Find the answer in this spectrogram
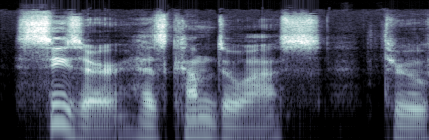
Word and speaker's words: Caesar: such as cicero and caesar and then i'll have to read in the comments something like this if you really wanted to use the classical pronunciation you would say kikero and kaisa this drives me a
